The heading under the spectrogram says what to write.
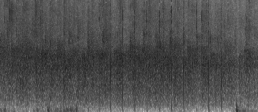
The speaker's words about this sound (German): Einmal kräftigen Applaus.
